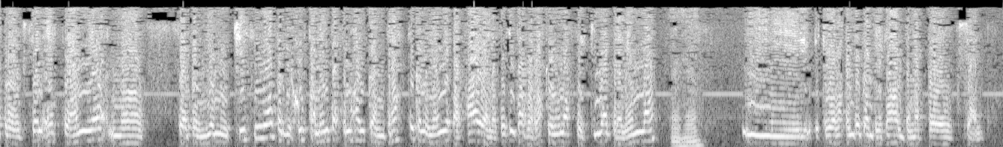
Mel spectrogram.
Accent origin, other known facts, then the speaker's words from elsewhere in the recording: Oberá, Misiones, Argentina; Nosotros acá en Oberá, somos de Oberá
